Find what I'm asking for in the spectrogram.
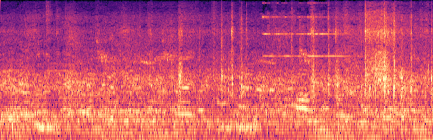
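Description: Pigeons coo and flutter amid a busy pigeon market in Mirpur, with constant crowd chatter and people talking close by over the birds.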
